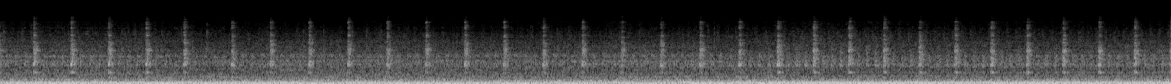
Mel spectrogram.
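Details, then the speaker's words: 1968 Ford F100 V8 on a test drive after a water pump install: sharp metallic tapping about three times a second, plus knocking and clanking. Oil pressure and temperature are still good. "what's going on with it boys knocking ticking clanking all kind of things hear that knocking i hope i can make it to the house before it goes off"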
